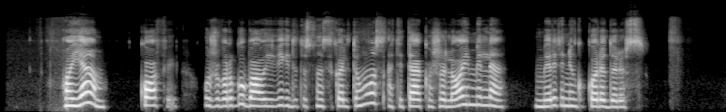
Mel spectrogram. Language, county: Lithuanian, Kaunas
